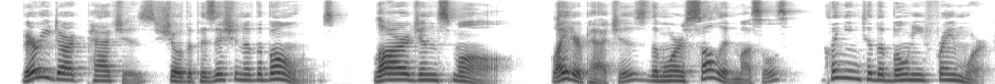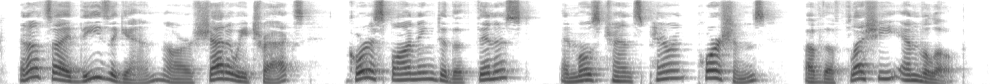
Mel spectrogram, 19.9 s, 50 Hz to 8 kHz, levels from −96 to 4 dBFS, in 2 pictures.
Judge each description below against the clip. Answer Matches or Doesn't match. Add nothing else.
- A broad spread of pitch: Matches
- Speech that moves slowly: Matches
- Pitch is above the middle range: Matches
